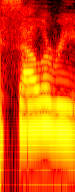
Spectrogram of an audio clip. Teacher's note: The word is salary, and English learners almost always say sal with the stress on the second syllable. When native speakers say salary with the stress on the first syllable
